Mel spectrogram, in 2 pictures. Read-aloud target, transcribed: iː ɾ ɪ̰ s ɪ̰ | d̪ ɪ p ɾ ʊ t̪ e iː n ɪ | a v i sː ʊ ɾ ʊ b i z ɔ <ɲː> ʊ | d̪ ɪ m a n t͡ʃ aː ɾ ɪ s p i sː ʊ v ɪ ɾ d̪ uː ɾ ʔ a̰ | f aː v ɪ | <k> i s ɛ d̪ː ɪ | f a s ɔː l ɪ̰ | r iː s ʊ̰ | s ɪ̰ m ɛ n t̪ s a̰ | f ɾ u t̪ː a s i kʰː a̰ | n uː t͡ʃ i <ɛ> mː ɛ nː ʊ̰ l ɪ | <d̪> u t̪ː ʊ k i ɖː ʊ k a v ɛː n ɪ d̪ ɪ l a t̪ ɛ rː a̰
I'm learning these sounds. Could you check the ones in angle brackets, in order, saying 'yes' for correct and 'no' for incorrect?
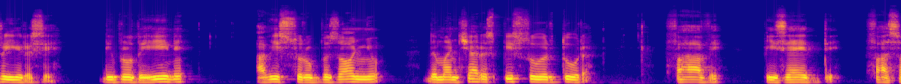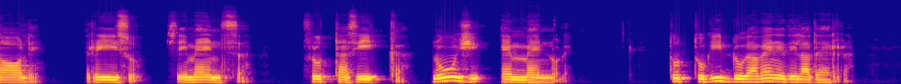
yes, no, yes, no

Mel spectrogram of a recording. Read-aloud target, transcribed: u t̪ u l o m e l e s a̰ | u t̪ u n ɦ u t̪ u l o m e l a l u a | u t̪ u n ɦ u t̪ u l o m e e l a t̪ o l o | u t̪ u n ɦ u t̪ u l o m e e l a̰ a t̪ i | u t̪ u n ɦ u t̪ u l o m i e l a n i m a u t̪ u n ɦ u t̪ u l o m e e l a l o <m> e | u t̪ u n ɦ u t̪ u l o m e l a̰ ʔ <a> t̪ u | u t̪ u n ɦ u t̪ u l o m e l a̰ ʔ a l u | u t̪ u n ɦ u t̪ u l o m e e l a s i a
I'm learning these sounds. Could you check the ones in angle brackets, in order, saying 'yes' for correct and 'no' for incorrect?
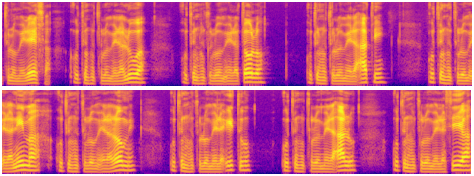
yes, no

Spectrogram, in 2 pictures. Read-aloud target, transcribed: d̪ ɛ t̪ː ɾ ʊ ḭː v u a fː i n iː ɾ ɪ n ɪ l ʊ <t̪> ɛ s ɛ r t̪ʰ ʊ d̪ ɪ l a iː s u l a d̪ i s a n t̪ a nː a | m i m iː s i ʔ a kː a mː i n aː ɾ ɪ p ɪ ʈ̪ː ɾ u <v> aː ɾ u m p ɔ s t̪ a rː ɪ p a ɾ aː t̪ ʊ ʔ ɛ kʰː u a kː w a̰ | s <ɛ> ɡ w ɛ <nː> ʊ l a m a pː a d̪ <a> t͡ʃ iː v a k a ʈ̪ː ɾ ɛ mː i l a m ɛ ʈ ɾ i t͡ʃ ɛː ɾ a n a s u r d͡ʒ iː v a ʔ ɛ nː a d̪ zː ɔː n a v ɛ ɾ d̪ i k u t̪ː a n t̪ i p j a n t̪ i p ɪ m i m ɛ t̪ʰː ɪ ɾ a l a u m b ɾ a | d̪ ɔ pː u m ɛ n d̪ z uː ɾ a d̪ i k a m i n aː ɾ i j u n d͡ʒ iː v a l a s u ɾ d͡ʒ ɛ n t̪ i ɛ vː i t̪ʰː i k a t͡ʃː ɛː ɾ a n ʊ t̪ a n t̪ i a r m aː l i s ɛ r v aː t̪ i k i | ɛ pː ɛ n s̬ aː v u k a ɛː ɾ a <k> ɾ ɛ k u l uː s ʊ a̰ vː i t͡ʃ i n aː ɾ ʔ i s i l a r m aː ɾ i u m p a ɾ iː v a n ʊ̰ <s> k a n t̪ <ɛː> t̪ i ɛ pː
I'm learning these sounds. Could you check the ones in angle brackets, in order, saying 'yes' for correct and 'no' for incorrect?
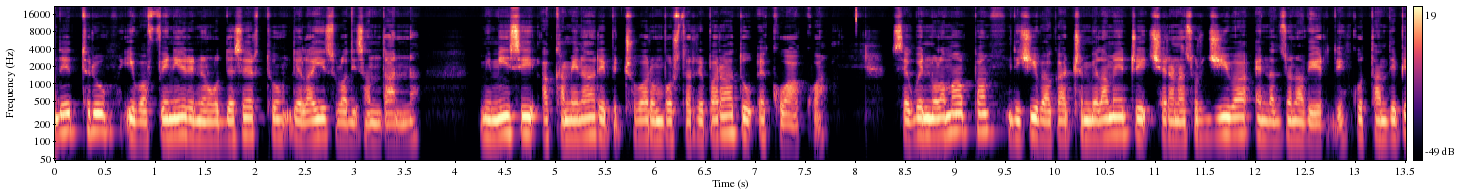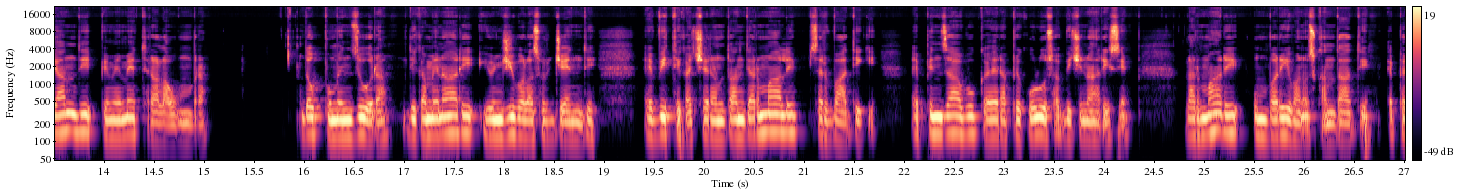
no, yes, yes, yes, no, no, yes, no

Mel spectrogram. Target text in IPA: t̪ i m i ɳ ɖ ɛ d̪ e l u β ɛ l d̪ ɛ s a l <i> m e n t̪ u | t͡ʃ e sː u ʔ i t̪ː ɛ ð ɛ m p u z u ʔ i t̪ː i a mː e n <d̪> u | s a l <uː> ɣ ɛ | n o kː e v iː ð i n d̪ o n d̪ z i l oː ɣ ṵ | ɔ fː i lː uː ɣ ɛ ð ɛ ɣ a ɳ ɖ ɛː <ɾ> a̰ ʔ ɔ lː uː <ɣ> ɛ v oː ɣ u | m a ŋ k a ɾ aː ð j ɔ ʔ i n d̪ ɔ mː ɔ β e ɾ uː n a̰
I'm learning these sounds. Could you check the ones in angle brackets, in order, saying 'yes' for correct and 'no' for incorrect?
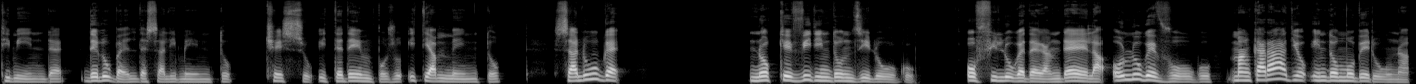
yes, no, yes, no, yes

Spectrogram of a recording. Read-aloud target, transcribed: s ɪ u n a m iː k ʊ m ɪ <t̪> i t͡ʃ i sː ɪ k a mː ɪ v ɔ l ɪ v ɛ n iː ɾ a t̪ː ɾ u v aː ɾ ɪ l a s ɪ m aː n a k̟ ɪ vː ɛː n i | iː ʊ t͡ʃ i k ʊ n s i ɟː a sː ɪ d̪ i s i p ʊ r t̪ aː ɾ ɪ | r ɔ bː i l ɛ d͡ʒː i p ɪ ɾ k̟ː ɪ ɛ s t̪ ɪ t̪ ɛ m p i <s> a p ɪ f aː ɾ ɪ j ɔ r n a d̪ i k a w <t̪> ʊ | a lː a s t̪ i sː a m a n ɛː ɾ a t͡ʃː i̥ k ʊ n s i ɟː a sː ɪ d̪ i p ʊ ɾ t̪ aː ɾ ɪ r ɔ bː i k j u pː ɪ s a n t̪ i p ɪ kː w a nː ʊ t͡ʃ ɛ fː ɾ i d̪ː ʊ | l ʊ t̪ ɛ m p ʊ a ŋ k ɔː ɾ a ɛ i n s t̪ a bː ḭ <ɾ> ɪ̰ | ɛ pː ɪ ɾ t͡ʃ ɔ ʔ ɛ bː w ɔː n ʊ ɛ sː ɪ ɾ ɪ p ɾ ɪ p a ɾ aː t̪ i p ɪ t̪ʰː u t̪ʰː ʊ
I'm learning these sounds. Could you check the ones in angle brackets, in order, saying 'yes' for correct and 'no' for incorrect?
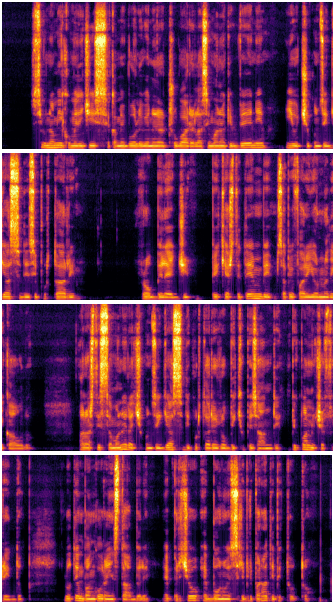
no, yes, no, no

